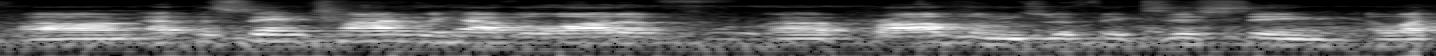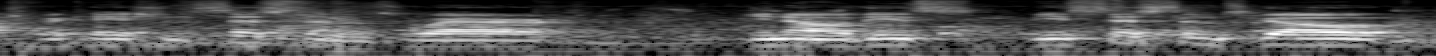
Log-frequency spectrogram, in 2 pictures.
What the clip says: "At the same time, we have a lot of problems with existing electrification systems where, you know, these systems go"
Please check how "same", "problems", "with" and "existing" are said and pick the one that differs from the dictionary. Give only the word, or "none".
none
